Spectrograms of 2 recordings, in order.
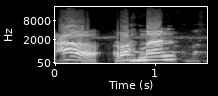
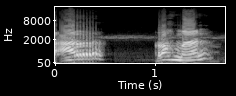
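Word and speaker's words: الرحمن: Walau khaffafa qadirun au ajizun muqassirun musyaddadan ka'an qara'a al rahman bifakil idgham batalat salatuhu. Seandainya seorang yang mampu membaca dengan fasih atau lemah meringankan bacaan yang ditasdid, misalnya Al-Rahman harusnya dibaca Ar-Rahman tanpa idgham, maka sholatnya batal.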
